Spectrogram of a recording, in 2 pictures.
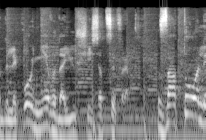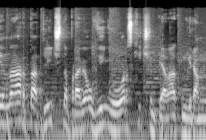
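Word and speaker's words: Leonard: Компанию Александру Овечкину составит Райан Ленард. И нет, он не Леонард, хотя его фамилия пишется именно так.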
